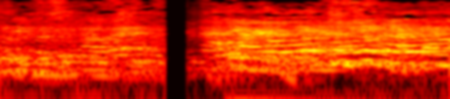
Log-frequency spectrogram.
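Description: Overlapping chatter of several people talking at once, broken by a brief total gap a little under a second in.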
